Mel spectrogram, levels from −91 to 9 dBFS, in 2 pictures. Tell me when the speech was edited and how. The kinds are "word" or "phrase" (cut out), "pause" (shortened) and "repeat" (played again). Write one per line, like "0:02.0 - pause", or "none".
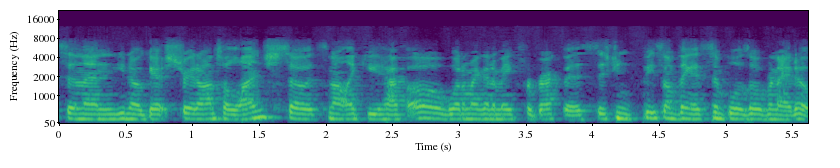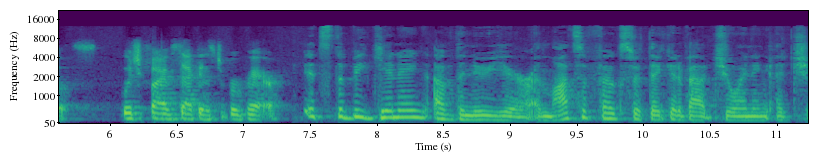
0:02.6 - phrase
0:04.4 - word
0:06.2 - phrase
0:07.4 - pause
